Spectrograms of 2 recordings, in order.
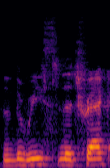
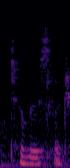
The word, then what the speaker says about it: Toulouse-Lautrec: They've got that Art Nouveau thing going on, kind of the Louis-Lautrec. I said his name wrong. Toulouse-Lautrec.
